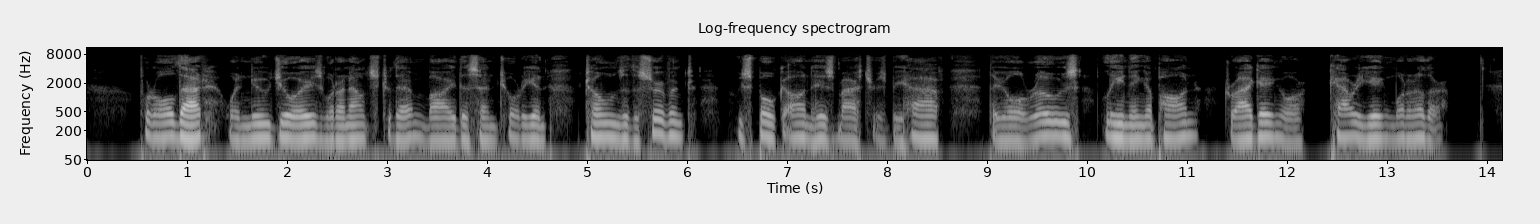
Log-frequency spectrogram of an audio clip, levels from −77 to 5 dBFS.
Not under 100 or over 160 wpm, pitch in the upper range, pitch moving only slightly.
No: average, 140 wpm; low, 135 Hz; narrow, 2.0 semitones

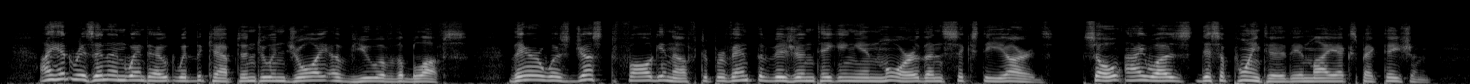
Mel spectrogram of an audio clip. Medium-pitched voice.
Yes: medium, 165 Hz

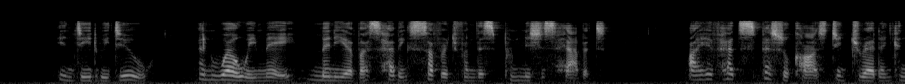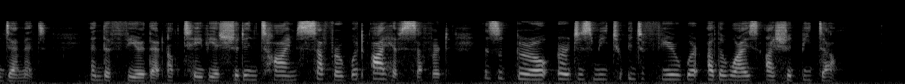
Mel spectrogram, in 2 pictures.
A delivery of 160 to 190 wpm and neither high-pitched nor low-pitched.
No: average, 170 wpm; high, 205 Hz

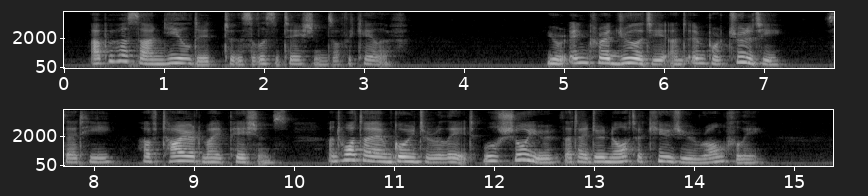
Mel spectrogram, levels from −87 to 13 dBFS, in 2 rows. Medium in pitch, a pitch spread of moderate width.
Yes: medium, 180 Hz; average, 3.4 semitones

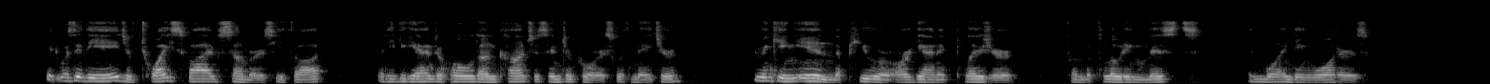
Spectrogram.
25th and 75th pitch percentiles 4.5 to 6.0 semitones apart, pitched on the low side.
No: narrow, 2.6 semitones; low, 125 Hz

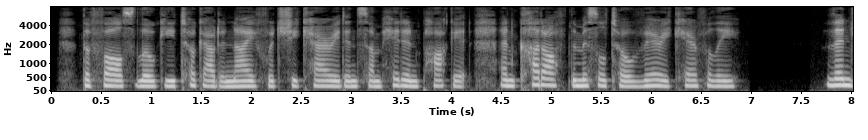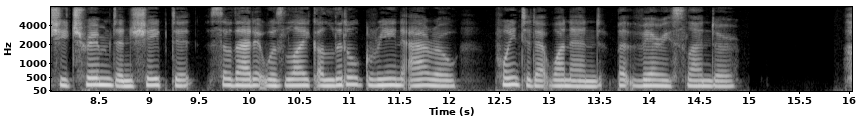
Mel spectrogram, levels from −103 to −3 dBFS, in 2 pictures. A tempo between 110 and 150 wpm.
No: average, 160 wpm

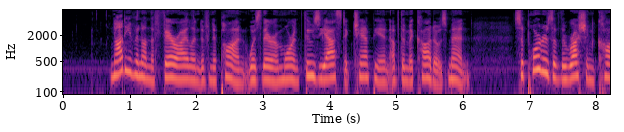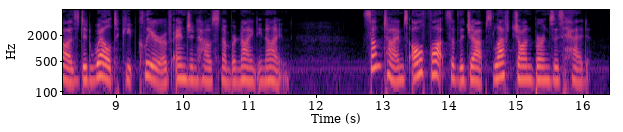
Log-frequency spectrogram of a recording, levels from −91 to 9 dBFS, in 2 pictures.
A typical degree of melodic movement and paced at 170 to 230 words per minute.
No: average, 3.3 semitones; average, 155 wpm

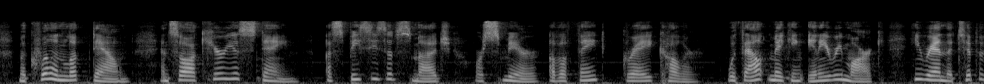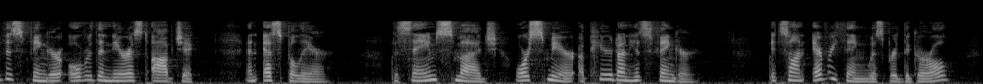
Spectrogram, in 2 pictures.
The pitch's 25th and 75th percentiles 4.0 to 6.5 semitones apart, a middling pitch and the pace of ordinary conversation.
Yes: wide, 5.6 semitones; medium, 170 Hz; average, 155 wpm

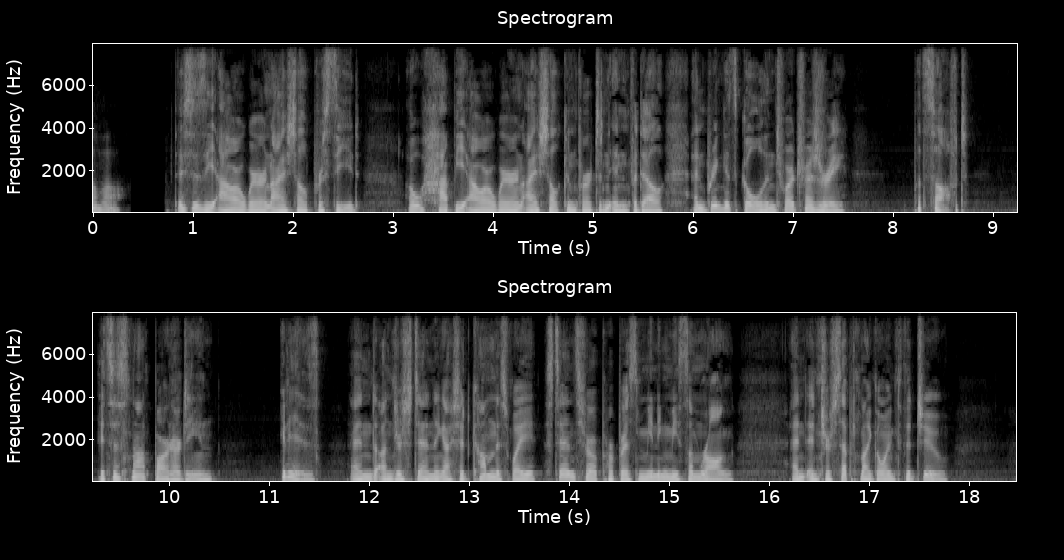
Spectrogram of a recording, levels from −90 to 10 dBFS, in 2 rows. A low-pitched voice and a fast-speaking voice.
No: low, 120 Hz; average, 175 wpm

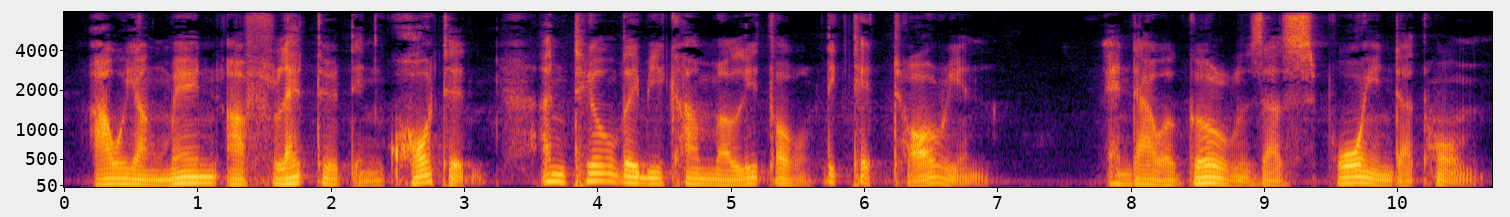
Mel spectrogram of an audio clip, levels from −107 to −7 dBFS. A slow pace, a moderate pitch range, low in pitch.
Yes: slow, 110 wpm; average, 4.1 semitones; very low, 85 Hz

